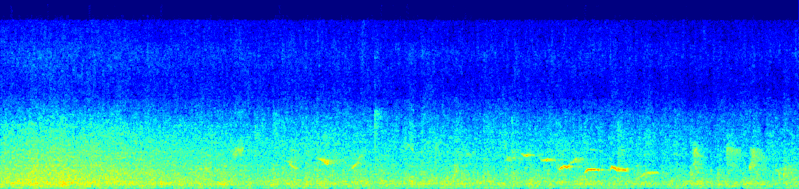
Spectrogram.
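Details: White-rumped shama singing in the rain: short clear whistled notes and slurred phrases, some rising and some falling, spread between about two and eight seconds over steady loud rain hiss.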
